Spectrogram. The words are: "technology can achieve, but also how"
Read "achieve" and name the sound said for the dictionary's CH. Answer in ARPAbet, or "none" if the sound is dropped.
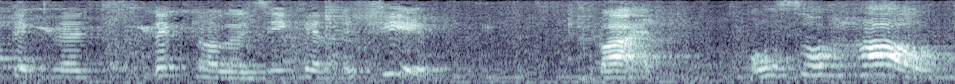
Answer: CH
